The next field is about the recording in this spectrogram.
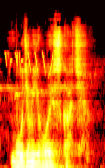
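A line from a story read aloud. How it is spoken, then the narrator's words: Tired. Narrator (Russian): устало сказал Каспиан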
